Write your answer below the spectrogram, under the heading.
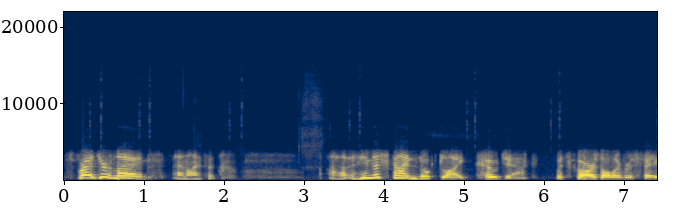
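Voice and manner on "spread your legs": high-pitched screaming. Retelling what the officer screamed during a search: imitating an officer screaming. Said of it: "he screamed at me".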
